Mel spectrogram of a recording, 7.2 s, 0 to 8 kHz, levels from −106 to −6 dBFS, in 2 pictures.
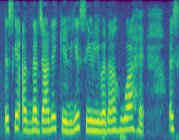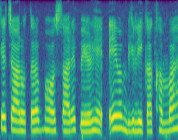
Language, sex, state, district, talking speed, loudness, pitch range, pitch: Hindi, female, Jharkhand, Deoghar, 175 wpm, -14 LUFS, 200-235 Hz, 215 Hz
